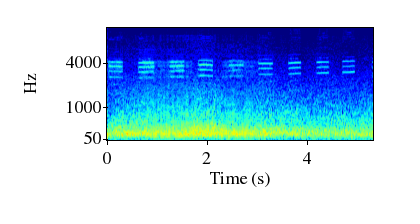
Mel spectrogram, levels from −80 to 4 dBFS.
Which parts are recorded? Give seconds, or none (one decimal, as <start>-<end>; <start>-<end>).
0.0-0.7; 1.7-2.3; 3.0-5.3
